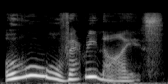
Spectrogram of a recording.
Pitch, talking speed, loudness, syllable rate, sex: 265 Hz, 105 wpm, -14 LUFS, 2.6 syllables/s, female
